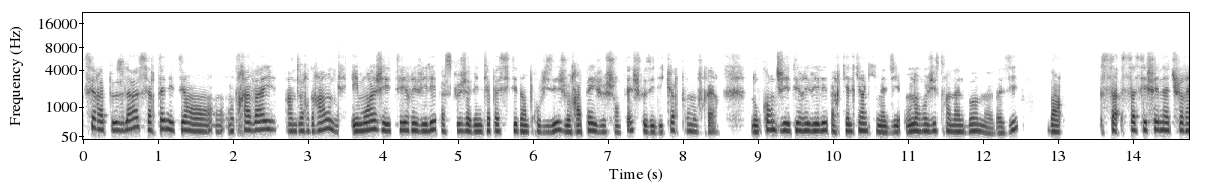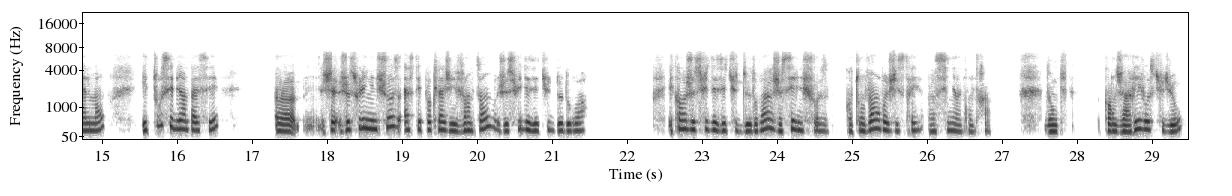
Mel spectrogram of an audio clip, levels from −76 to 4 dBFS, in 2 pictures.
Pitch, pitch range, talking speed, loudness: 190 Hz, 180-220 Hz, 200 wpm, -20 LUFS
